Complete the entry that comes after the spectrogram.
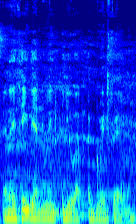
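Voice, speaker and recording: A middle-aged man conducting an informal interview, speaking haltingly and rephrasing his questions as he goes. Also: lowish voice. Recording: echoey room with people in background.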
